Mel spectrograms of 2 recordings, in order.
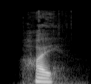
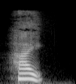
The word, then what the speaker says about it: はい: はい。 – はい。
